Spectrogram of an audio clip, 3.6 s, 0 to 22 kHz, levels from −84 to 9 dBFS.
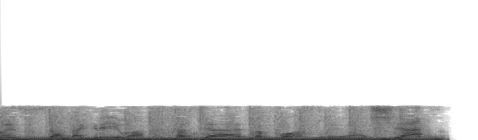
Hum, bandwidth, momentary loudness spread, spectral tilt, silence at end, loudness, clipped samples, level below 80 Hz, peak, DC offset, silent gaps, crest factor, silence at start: none; 5.4 kHz; 2 LU; -8 dB/octave; 0.25 s; -14 LUFS; under 0.1%; -28 dBFS; 0 dBFS; under 0.1%; none; 12 dB; 0 s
